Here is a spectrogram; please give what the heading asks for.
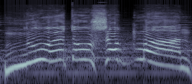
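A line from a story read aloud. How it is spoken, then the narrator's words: Shout. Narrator (Russian): закричало солнце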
